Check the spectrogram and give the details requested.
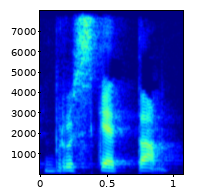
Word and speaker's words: bruschetta: As we've already seen in Italian, the ch combination always marks a hard c, never a shh like in English. So we say sket, not shet in brusqueta.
